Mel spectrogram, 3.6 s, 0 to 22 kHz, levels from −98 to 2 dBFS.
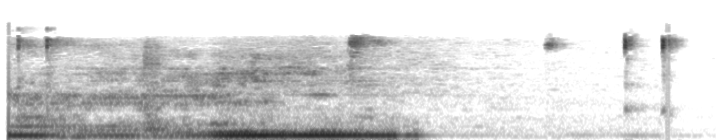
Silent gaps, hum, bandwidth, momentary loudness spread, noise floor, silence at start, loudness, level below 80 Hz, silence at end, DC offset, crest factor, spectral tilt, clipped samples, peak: none; none; 9.8 kHz; 20 LU; -71 dBFS; 0.05 s; -22 LUFS; -54 dBFS; 0.2 s; under 0.1%; 22 dB; -4.5 dB/octave; under 0.1%; -2 dBFS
